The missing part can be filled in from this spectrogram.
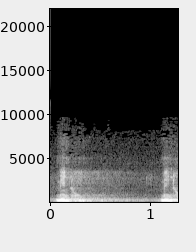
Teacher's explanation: إذا وقع قبلها ساكن ما توصل، تضم ضم خفيفة بس · Term: الهاء الكناية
